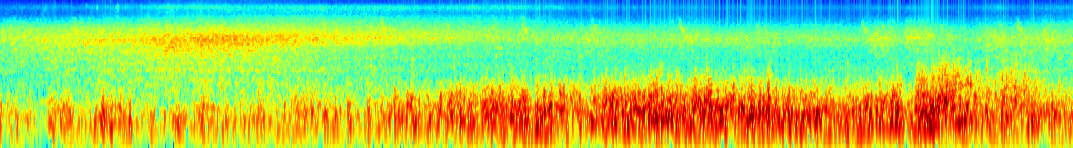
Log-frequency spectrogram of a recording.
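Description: Wind buffeting the microphone in a rough, gusting rumble that grows stronger about halfway through, with a fainter hiss of wind through coconut palm fronds.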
